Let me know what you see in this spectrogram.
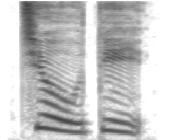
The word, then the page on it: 就地: jiù dì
